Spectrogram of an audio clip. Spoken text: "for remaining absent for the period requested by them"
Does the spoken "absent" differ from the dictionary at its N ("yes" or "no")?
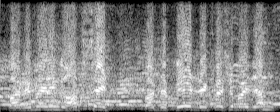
yes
